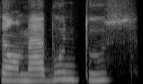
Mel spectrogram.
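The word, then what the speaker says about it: Emmabuntüs: Emabuntu est un mot valide composé de Emmaü et Ubuntu et se prononce Emabuntus, comme Xubuntu se prononce Zubuntu.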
